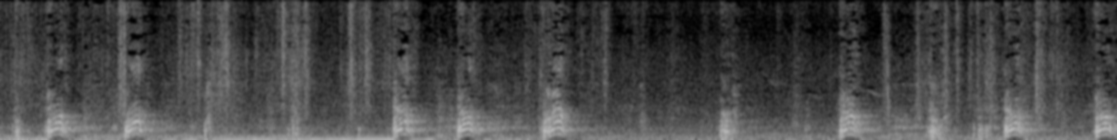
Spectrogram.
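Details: Dog giving loud, abrupt barks, sometimes in close pairs and sometimes spaced about a second apart, against a low droning background hum that fades midway.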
